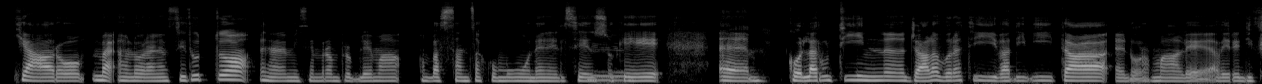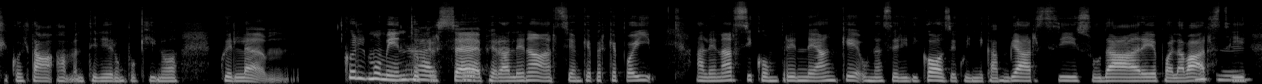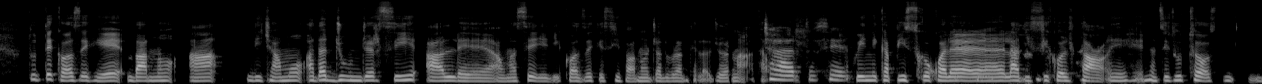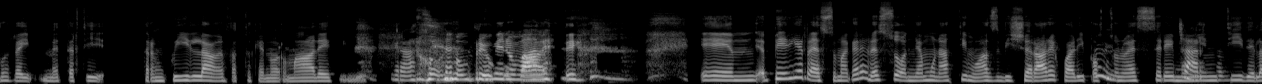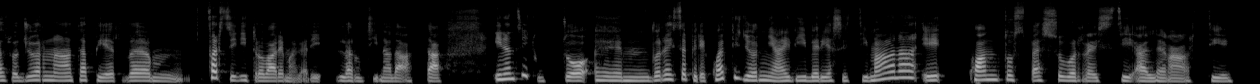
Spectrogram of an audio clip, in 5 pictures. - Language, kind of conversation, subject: Italian, advice, Quali difficoltà incontri nel mantenere una routine di allenamento costante?
- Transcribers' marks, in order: other background noise; chuckle; chuckle; laughing while speaking: "Grazie, meno male"; laughing while speaking: "no non preoccuparti"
